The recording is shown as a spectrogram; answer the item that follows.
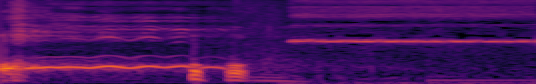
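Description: A wavering, whistle-like tone with a quick regular warble for about a second, then a steady high-pitched tone for the rest.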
